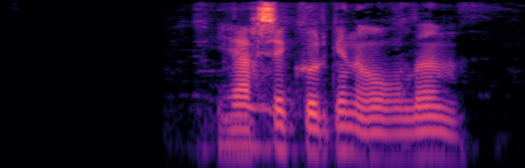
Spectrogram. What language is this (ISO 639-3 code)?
uzb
